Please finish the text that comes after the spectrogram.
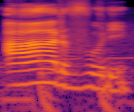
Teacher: árvore é uma palavra de três sílabas contando de trás para frente ar é a sílaba mais forte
